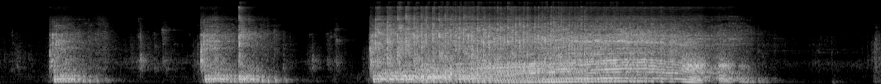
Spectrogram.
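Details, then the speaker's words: Stihl 026 Pro chainsaw in a cold shop after a fuel line swap, with no fuel filter fitted yet and the air filter off, so there is no choke flap. Pull-cord rasps and whirring but it never catches; hard to start while priming fuel. "It's cold in the shop, so choke would be nice right now. Come on, girl. Get that fuel out."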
